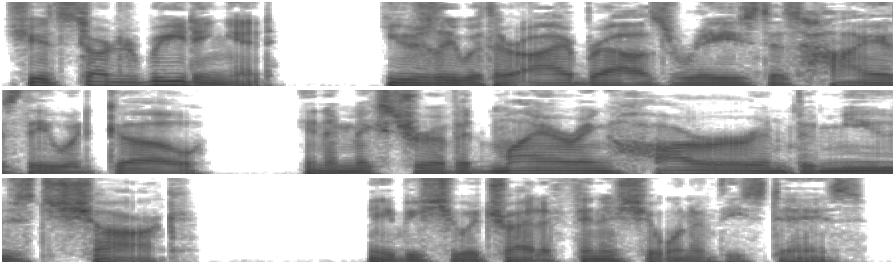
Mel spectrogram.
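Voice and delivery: usual speaking voice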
